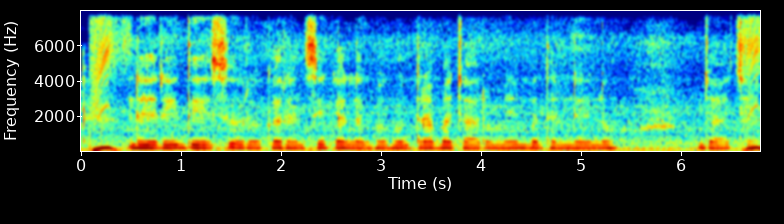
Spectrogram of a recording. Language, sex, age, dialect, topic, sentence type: Maithili, female, 18-24, Angika, banking, statement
